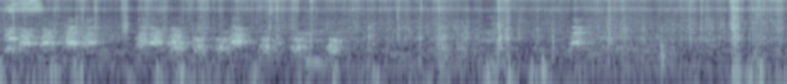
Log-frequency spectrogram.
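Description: Bubble-wrap packaging crinkling and crackling as hands pull it off a small cardboard box. The loudest crackle comes about nine seconds in. A dog barks several times in the first few seconds.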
